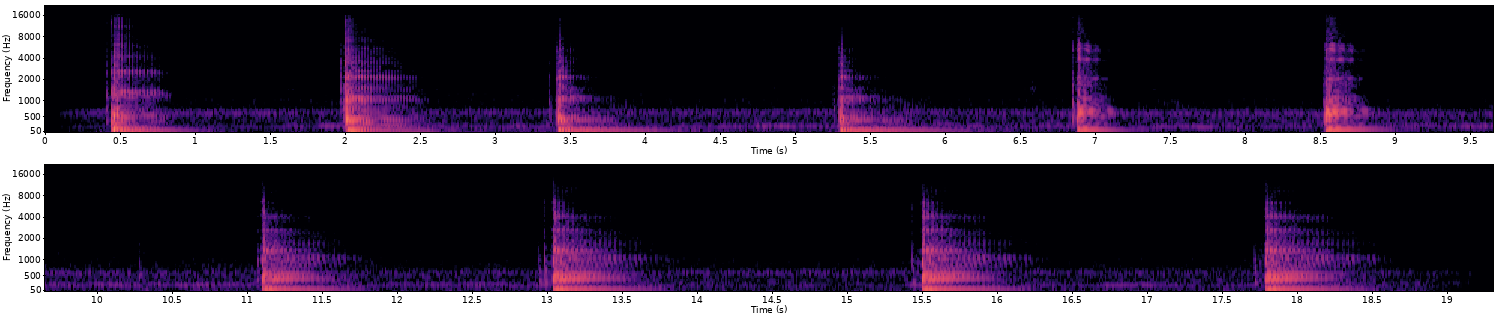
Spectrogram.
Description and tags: A collection of ruler twangs - wood ruler + glass table = TWANG!
twang, ruler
